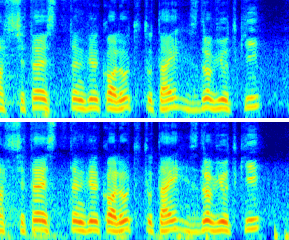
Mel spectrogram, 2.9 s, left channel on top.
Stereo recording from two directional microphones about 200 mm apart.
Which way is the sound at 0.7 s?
5° right (ahead or behind).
